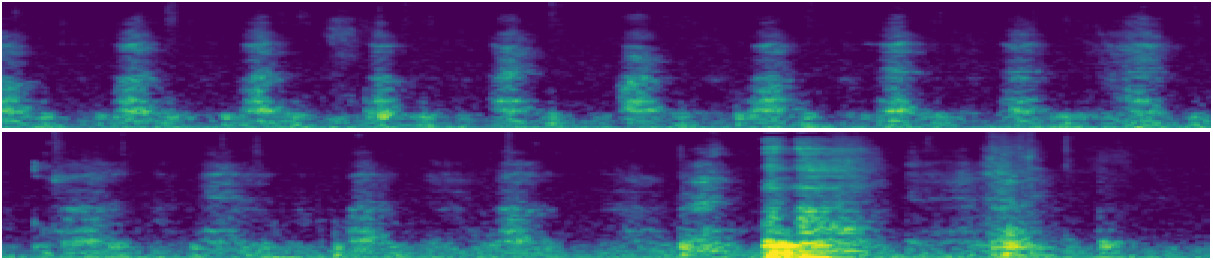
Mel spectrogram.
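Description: A man breathing hard and fast through a set of push-ups, short breaths at about three a second. Near the end come a couple of louder, heavier breaths as the set ends.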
